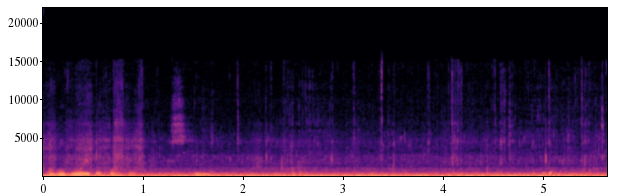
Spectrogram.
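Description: A small fish flaps and slaps against stone.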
